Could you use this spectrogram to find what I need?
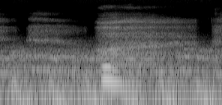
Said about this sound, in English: Look at you panting and twitching.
